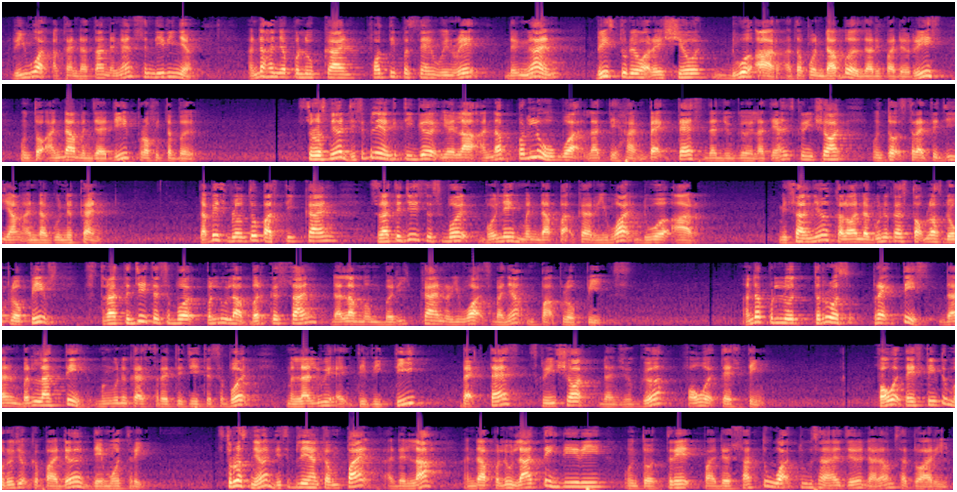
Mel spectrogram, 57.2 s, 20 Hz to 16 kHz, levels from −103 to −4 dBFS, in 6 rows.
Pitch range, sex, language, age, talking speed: 120-185 Hz, male, Malay, 30-49, 120 wpm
